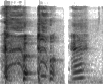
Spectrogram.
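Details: A quick series of four strongly voiced cough bursts followed by a drawn-out vocal sound, acted for comedy.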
